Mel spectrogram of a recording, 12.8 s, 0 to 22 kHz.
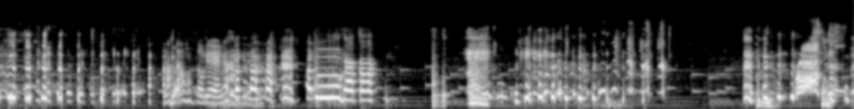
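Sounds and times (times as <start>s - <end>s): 
person giggling: 0.0s - 2.7s, 7.0s - 10.1s, 11.2s - 12.8s
person laughing: 0.0s - 2.8s, 7.0s - 10.1s, 11.2s - 12.8s
speech: 3.2s - 5.7s, 7.0s - 9.8s, 11.2s - 12.8s
person coughing: 11.3s - 11.7s.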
